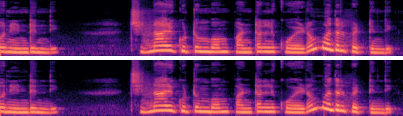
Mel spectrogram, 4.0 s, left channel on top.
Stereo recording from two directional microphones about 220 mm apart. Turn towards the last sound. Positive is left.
turn(degrees=5)  # may be behind; listen again after turning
